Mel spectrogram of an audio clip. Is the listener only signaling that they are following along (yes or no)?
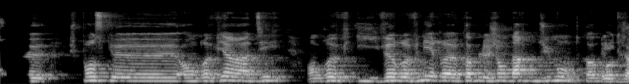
no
